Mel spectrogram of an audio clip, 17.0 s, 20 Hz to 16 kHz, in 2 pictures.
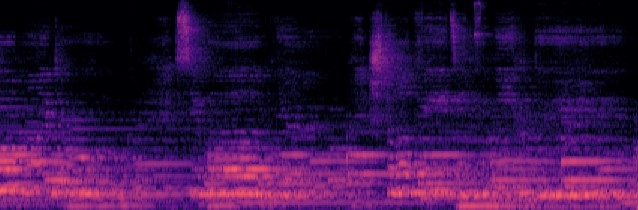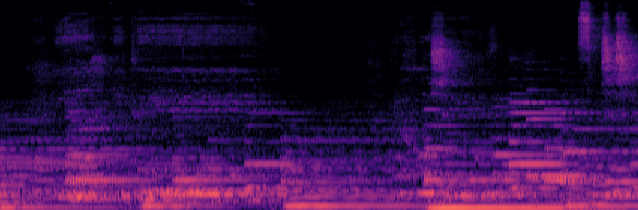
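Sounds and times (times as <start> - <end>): slow music with bass and chords: 0.0 - 17.0
person singing: 13.4 - 17.0.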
